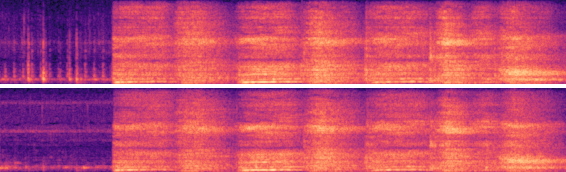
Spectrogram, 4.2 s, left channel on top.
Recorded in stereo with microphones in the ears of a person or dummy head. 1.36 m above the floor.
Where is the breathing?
20° left (ahead or behind), 1.0 m.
